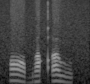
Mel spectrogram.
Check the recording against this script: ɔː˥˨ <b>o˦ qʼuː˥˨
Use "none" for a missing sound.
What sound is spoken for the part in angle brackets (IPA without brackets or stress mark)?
b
